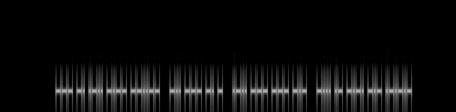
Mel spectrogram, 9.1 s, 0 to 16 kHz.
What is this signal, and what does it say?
Morse code, heard as a keyed tone, about 40 wpm, 700 Hz. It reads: ONLY, DONT LOOK BACK.
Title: Sentences from Top 300 Words 40wpm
